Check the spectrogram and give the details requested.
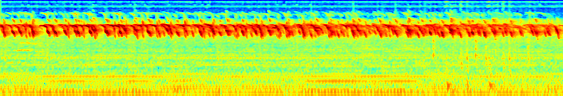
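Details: Domestic chicks chirping together: a dense, continuous chorus of high, short, downward-sliding peeps that overlap constantly, with a faint low steady hum underneath.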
